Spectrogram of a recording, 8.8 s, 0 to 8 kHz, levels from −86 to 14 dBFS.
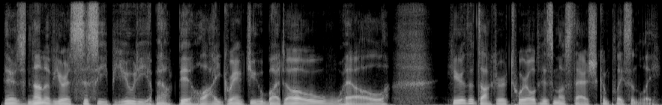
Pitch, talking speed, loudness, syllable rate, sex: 90 Hz, 130 wpm, -20 LUFS, 4.2 syllables/s, male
